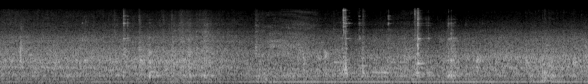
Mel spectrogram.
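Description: A few sharp metallic clinks, the loudest two about three and a half and four seconds in, as the flexible stainless gas connector and its fittings are handled against the fryer. Underneath runs a steady noise with a low hum.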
